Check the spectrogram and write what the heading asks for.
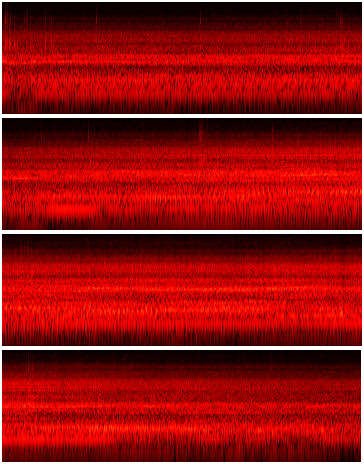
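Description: Small diesel switcher locomotive's engine running steadily as it hauls a train of tank cars, the engine note shifting about eight seconds in.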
